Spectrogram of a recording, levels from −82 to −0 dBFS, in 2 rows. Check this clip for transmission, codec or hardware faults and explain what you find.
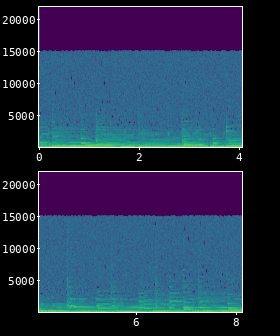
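One fault is present, running through the whole clip. Low bit depth with dither: the audio was held to about 5 bits and dithered before rounding. The rounding error becomes a steady, even hiss, roughly 15 dB below the signal, with no distortion.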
